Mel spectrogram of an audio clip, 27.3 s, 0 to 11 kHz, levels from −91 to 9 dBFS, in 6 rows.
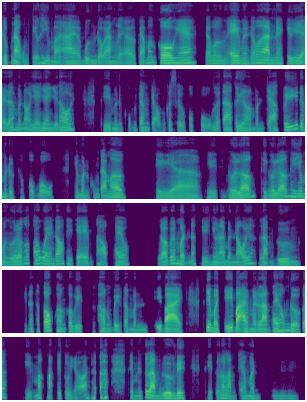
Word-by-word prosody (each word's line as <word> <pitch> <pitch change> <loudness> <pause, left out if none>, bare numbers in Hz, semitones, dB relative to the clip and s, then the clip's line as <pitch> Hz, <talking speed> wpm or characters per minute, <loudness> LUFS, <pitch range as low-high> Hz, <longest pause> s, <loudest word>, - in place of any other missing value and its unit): lúc 120 0 -3
nào - - +4
cũng 105 - -10
kiểu, 100 -3 -6
thí 130 - -4
dụ 120 - -4
mà 100 -2 -3
ai 110 +2 +2
mà 105 - -4
bưng 115 +1 -5
đồ 100 - -3
ăn 105 0 -1
là 95 - -5
"Ờ, 105 +1 -3
cảm 110 +6 -4
ơn 145 -1 -5
cô 130 -1 +6
nha! 135 +2 +2
Cảm 110 +3 -2
ơn 125 -1 -4
em 125 0 +4
nha! 125 - -2
Cảm 130 +3 -2
ơn 145 - +2
anh 130 -2 +6
nha!" 130 -1 -1
kiểu 120 - -1
như 130 - -1
vậy - - +1
đó, - - -1
mình 110 -7 -7
nói 120 +3 -3
nhẹ 115 -2 -3
nhàng 105 -3 -3
vậy 110 - -5
thôi, 135 +4 0 0.5
thì 105 0 -5
mình 100 -1 -9
cũng 125 +5 -17
trân 125 -1 -3
trọng 90 -1 -8
cái 135 - -9
sự 100 -7 -9
phục 100 - -10
vụ 100 +4 -9
người 110 -3 -7
ta, 115 +1 0
tuy 120 - -3
là 100 -3 -3
mình 100 -1 -11
trả 100 +2 -2
phí 150 +6 +1
để 150 - 0
mà 135 - -4
được 95 - -6
phục 100 - -23
phục 95 +1 -7
vụ, 100 -1 -4 0.3
nhưng 125 -1 -8
mình 105 -2 -5
cũng 120 +5 -12
cảm 135 - 0
ơn. 125 -1 +3 0.5
Thì, 105 -2 -4
ờ, 100 -1 -1
thì 110 -2 -6
người 115 +2 -2
lớn 120 +7 +4
thì 125 - -7
người 115 0 -2
lớn 115 +6 +2
thí 150 -2 -2
dụ 150 - 0
mà 125 -3 -4
người 110 0 -2
lớn 120 - +1
có 170 - -4
thói 150 - +2
quen 145 -4 0
đó 135 +2 +2
thì 130 -6 -7
trẻ 120 +3 -2
em 120 0 -1
học - - -3
theo. 120 0 -2 0.4
Thì - - -14
đối 115 +3 +3
với 170 0 +1
mình 130 -9 0
á, 130 - -4
thì 115 -2 -6
như 120 +2 -5
hồi - - -3
nãy 105 +1 0
mình 115 -2 -5
nói 130 +8 +1
á, 170 - -6
làm 105 -5 -3
gương 120 +2 -2 0.4
thì - - -18
nó 120 - -5
sẽ 130 - -8
tốt 155 +4 +8
hơn 130 -4 -2
cái 140 +3 -2
việc 110 -5 -3 0.2
hơn 120 -1 -2
việc 105 -3 -3
là 100 - -2
mình 95 0 -8
chỉ 125 - -1
bài, 105 -5 +9 0.4
nhưng 165 -3 +7
mà 125 - +7
chỉ 125 +6 +5
bài 115 -6 +9
mình 110 -1 -1
làm 110 0 +6
theo 130 +1 +4
hổng 160 - -3
được 100 -6 +1
á 155 - +4 0.3
thì 105 - -8
mất 150 +8 -1
mặt - - +1
với 125 - -3
tụi 110 -3 -6
nhỏ 95 -1 -1
nữa, 135 +2 -1 0.3
thì 120 - -2
mình 115 +2 -7
cứ 155 - +5
làm 115 -6 +7
gương 125 +1 +4
đi, 130 0 +6 0.4
thì 105 - -5
tụi 115 +3 -7
nó 135 - +2
làm 120 -5 -1
theo 115 +1 -4
mình. 110 -3 -4 0.2
Ừm, 115 - -12
ừm, 115 -1 -10
ừm. 115 -3 -12
115 Hz, 315 wpm, -25 LUFS, 105-130 Hz, 0.5 s, bài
